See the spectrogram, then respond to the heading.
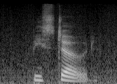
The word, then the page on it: bestowed: American English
